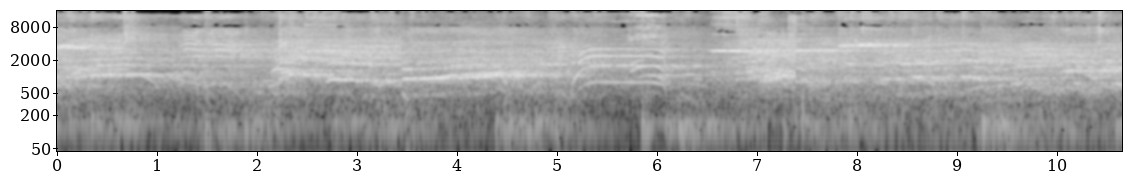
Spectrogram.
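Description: Indoor volleyball rally on a gym court: players and spectators shouting, a few sharp squeaks of sneakers on the floor, and the ball being struck.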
